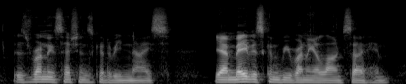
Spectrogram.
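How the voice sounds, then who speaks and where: A man speaks at a fairly low pitch. There is noticeable background noise. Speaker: toy train collector. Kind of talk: casual unboxing talk to camera.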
